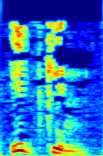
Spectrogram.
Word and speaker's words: Itkin: La pueden encontrar entonces en el Face como Sara Itkin, se escribe I sin H, ¿no? I T K de kilo I N Itkin, Sara Itkin.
